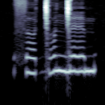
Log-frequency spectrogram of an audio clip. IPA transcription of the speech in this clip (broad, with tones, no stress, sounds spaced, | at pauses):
s ʌ˨ ɡ͡ǀ ʌ˦ ŋ͡ǀ ɛ˦ m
